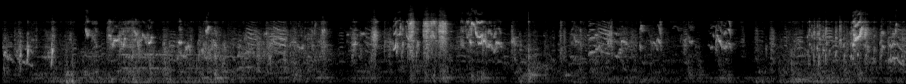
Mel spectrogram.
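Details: Budgerigars chirping in a budgie colony: a dense, continuous chatter of high twittering and warbling notes from many birds at once, with scratchy squawks and occasional wing flutters.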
